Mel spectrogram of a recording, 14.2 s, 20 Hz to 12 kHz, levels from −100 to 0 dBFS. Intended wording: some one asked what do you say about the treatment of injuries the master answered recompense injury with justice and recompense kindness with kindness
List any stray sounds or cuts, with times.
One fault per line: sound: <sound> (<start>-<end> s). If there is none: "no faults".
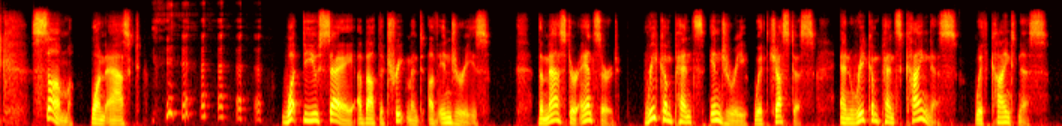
sound: laugh (2.0-3.6 s)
